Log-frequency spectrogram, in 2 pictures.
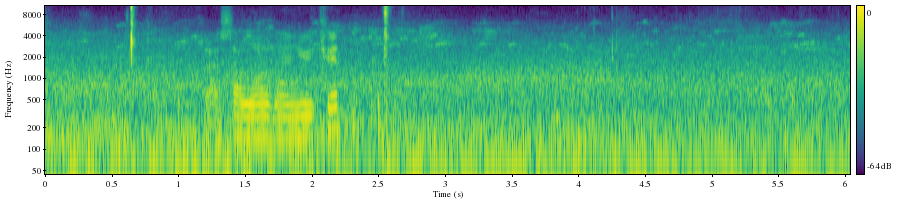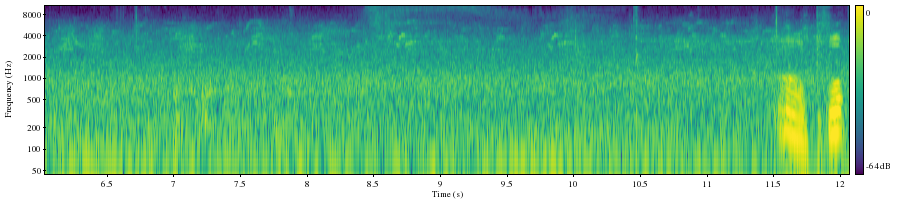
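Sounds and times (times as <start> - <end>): outdoor background noise: 0.0 - 12.0
faint bird chirps: 0.5 - 12.0
soft hiss: 7.8 - 11.7.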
